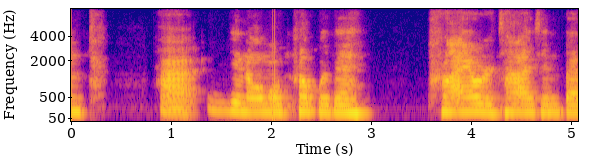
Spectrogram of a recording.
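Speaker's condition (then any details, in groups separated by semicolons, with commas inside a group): Disability affecting speech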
